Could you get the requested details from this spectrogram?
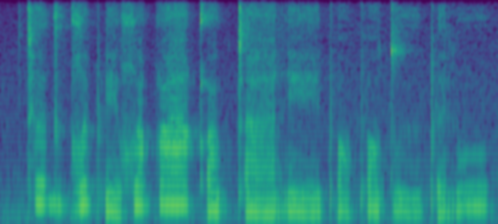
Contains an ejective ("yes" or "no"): yes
